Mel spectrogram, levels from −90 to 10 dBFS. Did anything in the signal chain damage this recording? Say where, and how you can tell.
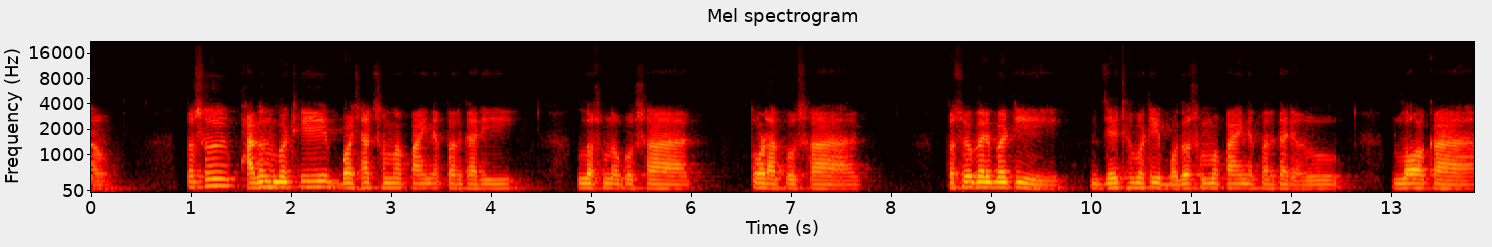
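Yes. Opus voice compression affects the whole clip, from start to finish, at the codec stage. The damage is plainly audible: the speech has a rough, slightly robotic grain from coarsely coded excitation. The top of the band still extends to about 20.2 kHz, so the encoder kept fullband audio and ran in hybrid mode, with SILK linear prediction below 8 kHz and a CELT layer above. The artefacts point to a low bitrate of around 16 kb/s.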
